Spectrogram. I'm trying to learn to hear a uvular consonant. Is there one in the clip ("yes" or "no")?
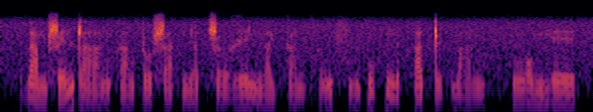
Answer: no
